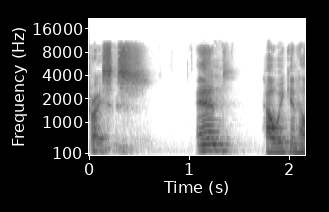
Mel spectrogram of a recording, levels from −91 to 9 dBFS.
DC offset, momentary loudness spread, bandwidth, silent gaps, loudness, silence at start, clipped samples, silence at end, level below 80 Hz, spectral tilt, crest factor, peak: under 0.1%; 20 LU; 11.5 kHz; none; -24 LUFS; 0 s; under 0.1%; 0 s; -68 dBFS; -2.5 dB/octave; 18 dB; -8 dBFS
